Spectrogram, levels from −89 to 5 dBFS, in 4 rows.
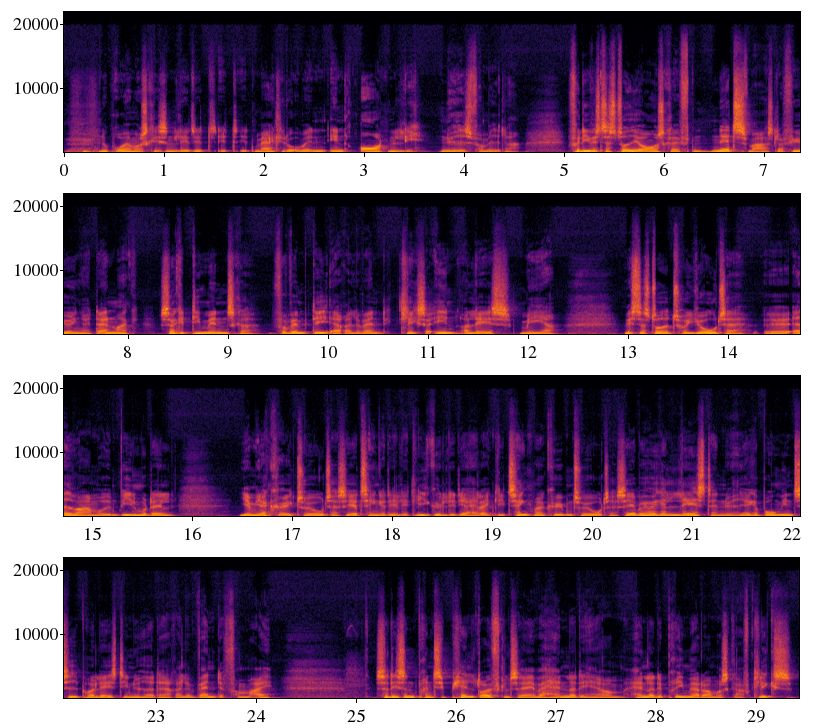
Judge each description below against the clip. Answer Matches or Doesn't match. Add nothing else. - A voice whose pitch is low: Matches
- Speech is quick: Matches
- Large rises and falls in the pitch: Matches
